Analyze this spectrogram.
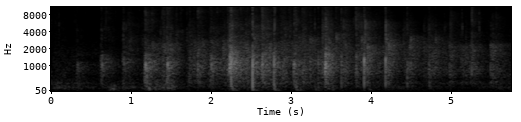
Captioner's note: everybody applauding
